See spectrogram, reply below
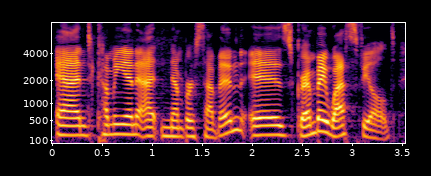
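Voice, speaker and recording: A woman's voice: on the low side, normal speed, sharp tone. A woman co-hosting a podcast, chatting through figures and adding her own asides. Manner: chatty, explains numbers with asides. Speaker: podcast co-host. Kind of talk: casual podcast chat with market figures.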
